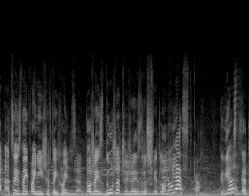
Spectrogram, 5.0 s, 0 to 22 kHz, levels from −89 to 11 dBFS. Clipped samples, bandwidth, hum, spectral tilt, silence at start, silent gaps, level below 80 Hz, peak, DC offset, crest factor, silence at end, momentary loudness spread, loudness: under 0.1%; 13.5 kHz; none; -3.5 dB/octave; 0 s; none; -46 dBFS; -2 dBFS; under 0.1%; 16 dB; 0 s; 10 LU; -19 LUFS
